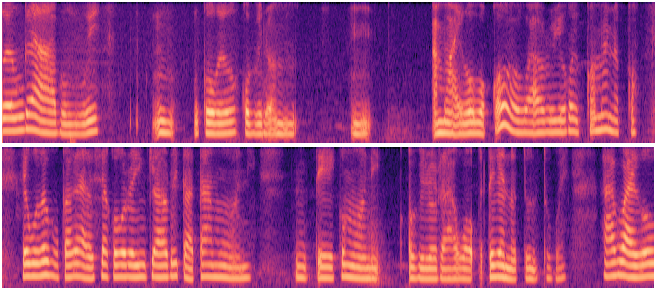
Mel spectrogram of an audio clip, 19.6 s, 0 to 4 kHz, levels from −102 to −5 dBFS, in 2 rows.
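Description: No technical faults are audible.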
